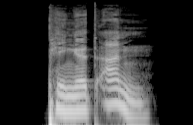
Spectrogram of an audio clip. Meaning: second-person plural subjunctive I of anpingen
- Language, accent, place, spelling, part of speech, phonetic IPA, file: German, Germany, Berlin, pinget an, verb, [ˌpɪŋət ˈan], De-pinget an.ogg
